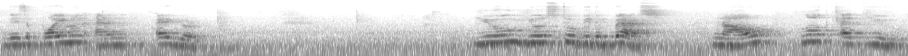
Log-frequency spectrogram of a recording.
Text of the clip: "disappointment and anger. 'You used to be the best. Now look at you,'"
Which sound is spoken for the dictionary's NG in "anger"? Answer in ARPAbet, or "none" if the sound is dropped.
none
